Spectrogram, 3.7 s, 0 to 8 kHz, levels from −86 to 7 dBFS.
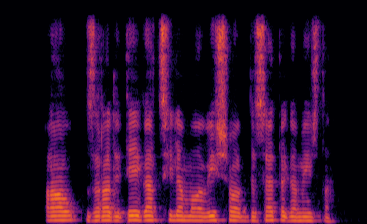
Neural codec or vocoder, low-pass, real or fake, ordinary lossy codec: codec, 16 kHz, 4.8 kbps, FACodec; 7.2 kHz; fake; none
